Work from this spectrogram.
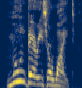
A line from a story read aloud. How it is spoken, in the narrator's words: Anna cried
